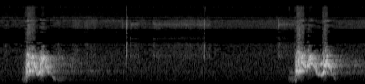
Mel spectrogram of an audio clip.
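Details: Cato, Jack Russell Terrier, bidding hounds farewell as a foxhunting day ends at Quail Roost: two separate loud barking yowls about five seconds apart, the second wavering, with faint clicks between.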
